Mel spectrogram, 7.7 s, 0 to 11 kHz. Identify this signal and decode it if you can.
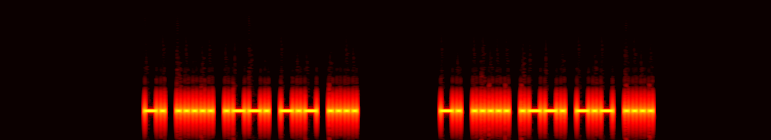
Morse code, heard as a keyed tone, about 30 wpm, 700 Hz. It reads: N5PKH N5PKH
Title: USA Call Signs - 5 Characters - Repeated 2x - 30wpm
